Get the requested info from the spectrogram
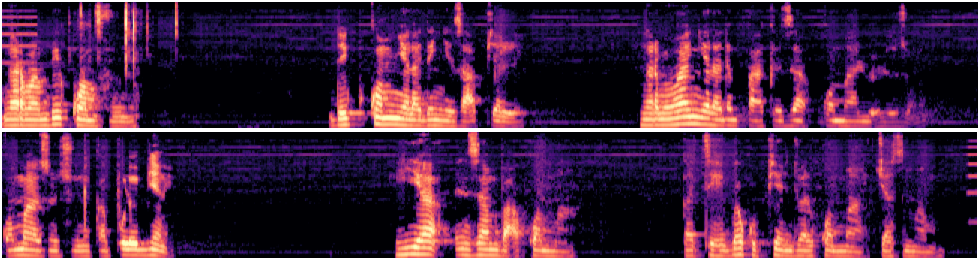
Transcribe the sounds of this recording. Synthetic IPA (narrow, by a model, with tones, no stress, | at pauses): ŋa˨ɾɨ˨ma˨m˦be˦kɔ˦mpuː˨nɨ˨ | dɨ˦kɔ˦mɲɛ˦la˨dɨ˦n˦ɲɛ˨za˦ʔpi˦ɛ˦lːɨ˨ | ŋa˨ɾɨ˨ma˨maː˦ɲɛ˦la˨dɨ˦m˦paː˨kɨ˦za˦kɔ˦mːaː˦lʊ˨ʔʊ˨lɨ˨zʊ˨ʔʊ˨ | kɔ˦mːaː˦˨zʊ˨nsu˦nɨ˨ka˨po˦lo˦bjɛ˦nɨ˨ | ji˦a˦n̩˦za˦m˦ba̰˨ʔa˨kɔ˦mːaː˨ | ka˨tɪ˨hɪ˨ɡ͡ba˦ku˨pi˦ɛ˦n̩˦da˦lkɔ˦mːaː˦˨t͡ʃa˦sɨ˦ma˨mʊ˨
